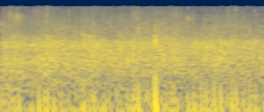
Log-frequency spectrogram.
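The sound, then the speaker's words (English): A crowd claps for Hungary, a dense, even patter of many hands for a couple of seconds, with no voices standing out. “You could clap for Hungary.”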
